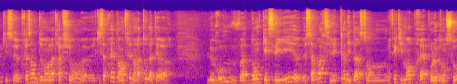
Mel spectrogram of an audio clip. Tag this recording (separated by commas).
Speech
